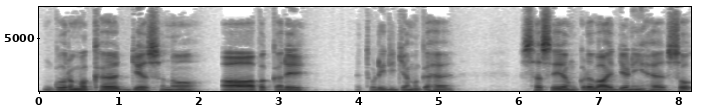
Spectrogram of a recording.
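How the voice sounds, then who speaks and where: Male recitation teacher, unhurried and even-toned, alternates chanted lines with plain spoken pointers. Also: fairly low pitch. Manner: slow chanting of verses between quick spoken explanations. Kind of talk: step-by-step pronunciation lesson.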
